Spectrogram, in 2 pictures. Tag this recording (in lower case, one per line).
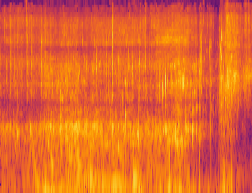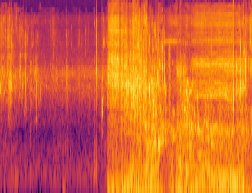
scuba diving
